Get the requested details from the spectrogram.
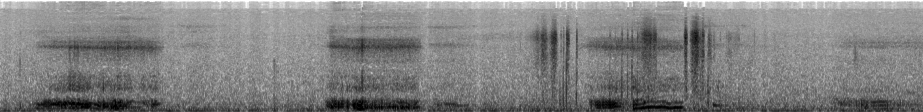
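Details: Sleeping male rescue dog snoring while kicking his feet: repeated rough, rattling snores about every three seconds with rustling movement sounds.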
